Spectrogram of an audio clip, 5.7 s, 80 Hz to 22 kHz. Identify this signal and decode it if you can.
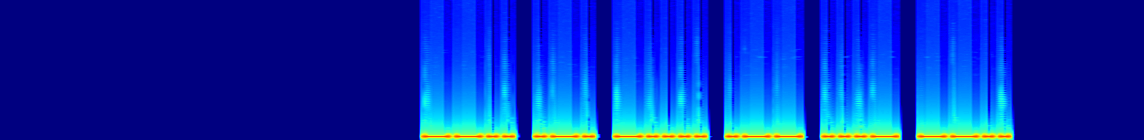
Morse code, heard as a keyed tone, about 30 wpm, 700 Hz. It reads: ZR6WVZ
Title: DXCC-100 Call Signs - 6 Characters - 30wpm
